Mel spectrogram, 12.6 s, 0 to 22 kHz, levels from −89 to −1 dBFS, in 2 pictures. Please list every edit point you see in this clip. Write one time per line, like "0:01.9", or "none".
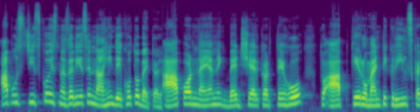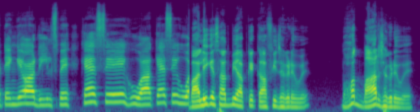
0:02.4
0:09.1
